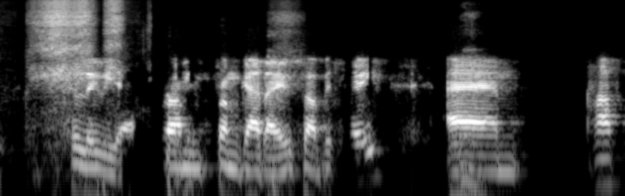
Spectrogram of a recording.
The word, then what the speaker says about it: Kaluuya: Daniel Kaluuya and Lakeith Stanfield, Best Original Screenplay, Best Cinematography, and Best Original Song.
